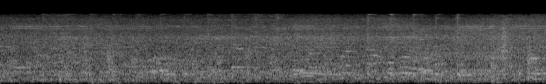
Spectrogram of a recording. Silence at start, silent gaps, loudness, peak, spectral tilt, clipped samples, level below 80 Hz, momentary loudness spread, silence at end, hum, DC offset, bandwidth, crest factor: 0 s; none; -27 LUFS; -12 dBFS; -1 dB/octave; under 0.1%; -66 dBFS; 4 LU; 0 s; none; under 0.1%; 12 kHz; 16 dB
